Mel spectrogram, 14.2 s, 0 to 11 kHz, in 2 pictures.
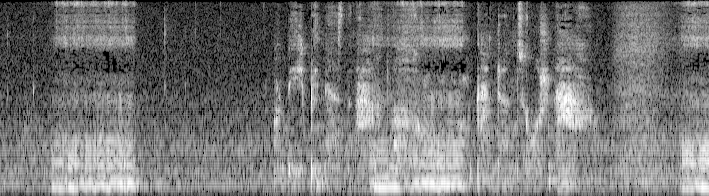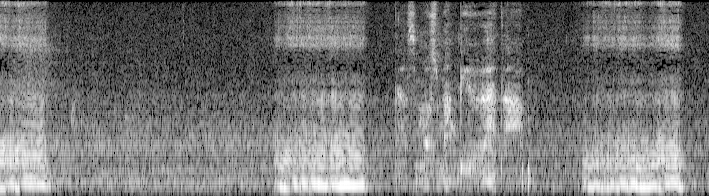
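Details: Soft, rattly snoring in irregular bursts with quiet pauses from a sleeping 8-week-old female American Staffordshire Terrier puppy; ordinary sleep snoring.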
